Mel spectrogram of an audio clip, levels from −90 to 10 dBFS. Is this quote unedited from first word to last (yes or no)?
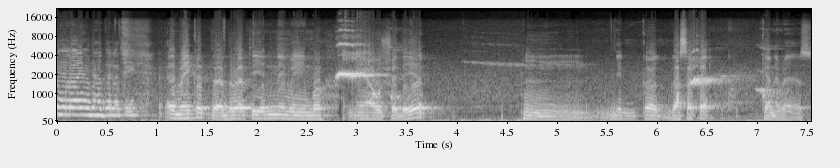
yes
